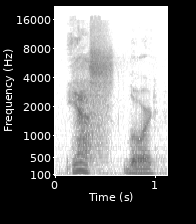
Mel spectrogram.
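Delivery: a disciple answering under his breath; quiet, ashamed yes; hushed reply. Acted. Peter answers Jesus again.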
